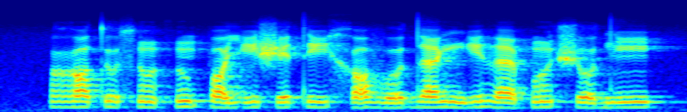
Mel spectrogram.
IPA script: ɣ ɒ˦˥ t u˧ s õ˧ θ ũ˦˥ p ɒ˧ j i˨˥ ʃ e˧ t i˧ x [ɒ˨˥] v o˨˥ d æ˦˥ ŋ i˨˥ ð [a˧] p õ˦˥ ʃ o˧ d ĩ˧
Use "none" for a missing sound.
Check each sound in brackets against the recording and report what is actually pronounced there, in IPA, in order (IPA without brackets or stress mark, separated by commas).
ɒ˨˥, æ˧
